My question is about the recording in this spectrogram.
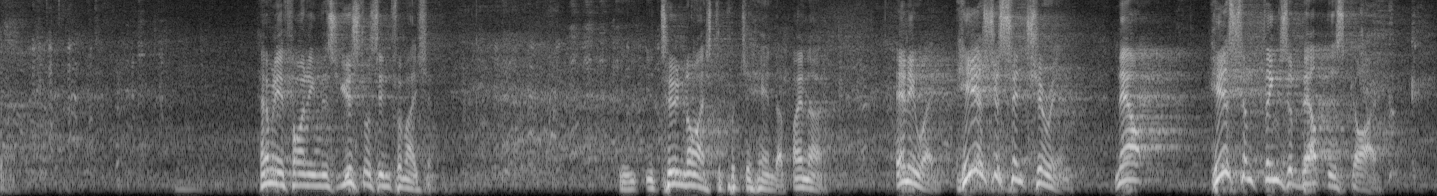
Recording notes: Preached Live At Planetshakers Melbourne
